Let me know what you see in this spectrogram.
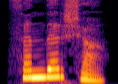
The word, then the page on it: ಶಾಂತರಸ: Kannada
